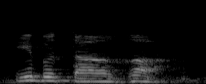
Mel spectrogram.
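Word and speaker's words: ابتغى: Now, the sound of this last letter with the ya, with the fataha, is the sound of small alif, gha, tagha. So this word will be pronounced as ib ta gha. Ibtagha. Okay. Instead of ibtagha ya, we pronounce this, instead of ya, we pronounce alif. So it becomes ibtagha.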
